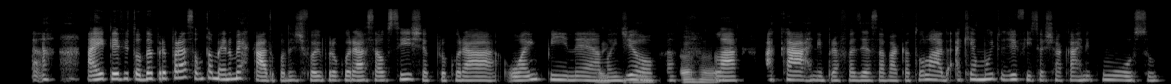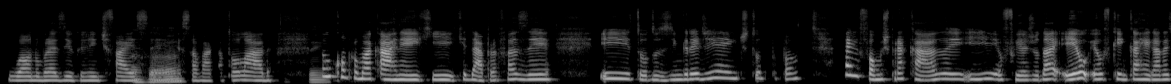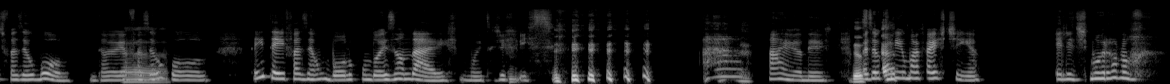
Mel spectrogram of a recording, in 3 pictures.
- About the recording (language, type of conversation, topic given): Portuguese, podcast, Como a comida ajuda a reunir as pessoas numa celebração?
- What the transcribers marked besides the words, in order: chuckle; other noise; laugh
